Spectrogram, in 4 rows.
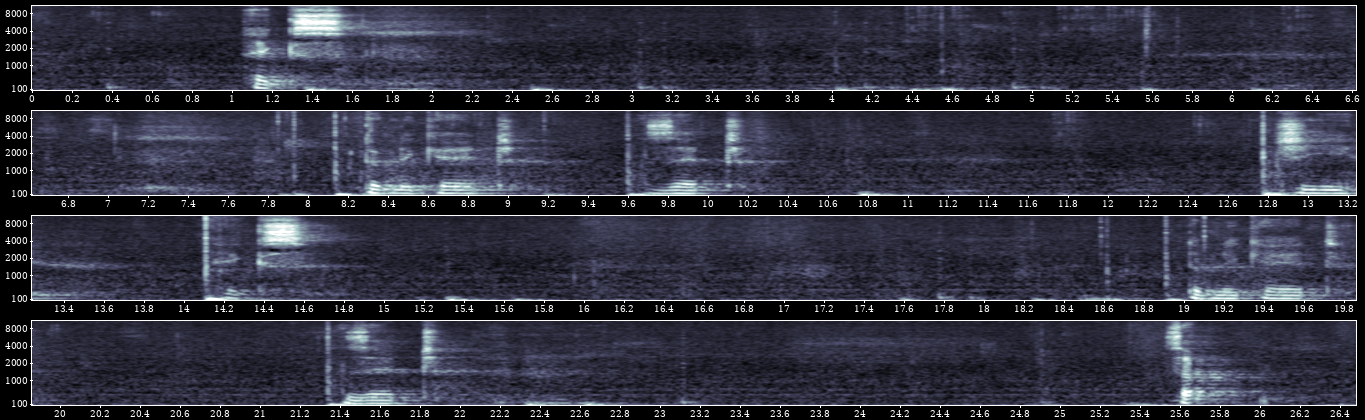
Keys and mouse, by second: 0.5-2.0 drag, 4.1 super+click, 4.2 super+middle click, 4.9-6.9 super+right drag, 8.2 shift+d, 10.9-12.8 drag, 12.8 g, 15.5-17.2 drag, 17.8-19.6 super+right drag, 19.0 shift+super+d, 22.5-24.9 drag.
